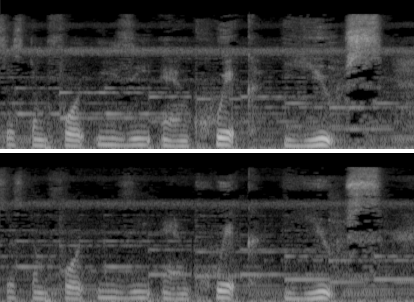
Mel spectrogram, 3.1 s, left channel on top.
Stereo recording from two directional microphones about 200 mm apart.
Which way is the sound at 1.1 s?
25° left (ahead or behind).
